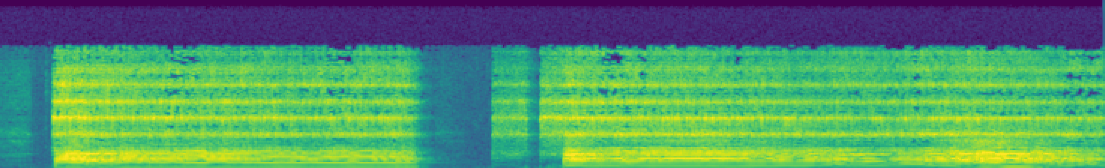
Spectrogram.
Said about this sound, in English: All I have to do, one of the few things I have to do to help with that is this buzz in the mouthpiece.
